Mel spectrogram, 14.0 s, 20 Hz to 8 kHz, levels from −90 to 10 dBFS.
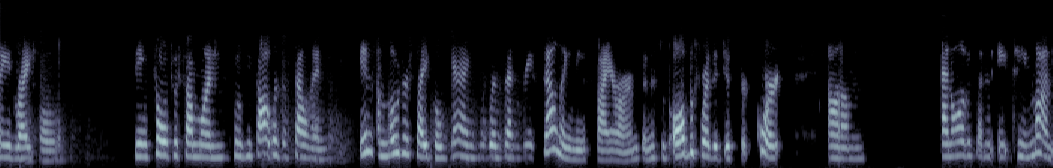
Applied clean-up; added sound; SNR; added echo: neural mask model DeepFilterNet 3.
